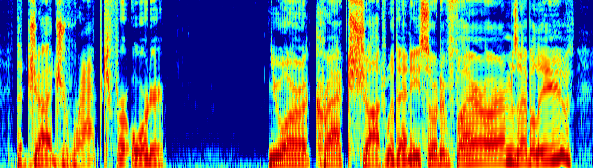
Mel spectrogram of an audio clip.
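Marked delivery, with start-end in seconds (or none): 2.7-5.8 sly, suggestive, insinuating tone, pitched up. The district attorney questions Walter Mitty in the courtroom, insinuating. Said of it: "said the district attorney insinuatingly".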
